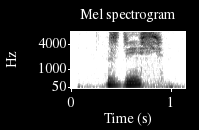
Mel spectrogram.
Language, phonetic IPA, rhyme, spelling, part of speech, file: Russian, [zʲdʲesʲ], -esʲ, здесь, adverb, Ru-здесь.ogg
- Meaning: here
